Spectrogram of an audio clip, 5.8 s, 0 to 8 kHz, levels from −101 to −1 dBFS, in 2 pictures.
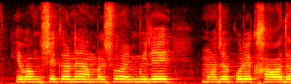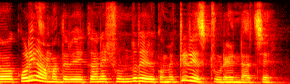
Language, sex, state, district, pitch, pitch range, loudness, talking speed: Bengali, female, West Bengal, Kolkata, 245 Hz, 235-255 Hz, -24 LUFS, 185 wpm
